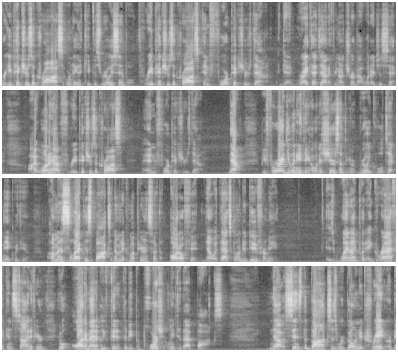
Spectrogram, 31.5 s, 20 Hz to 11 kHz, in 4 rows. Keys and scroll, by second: 26.7 super+s.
